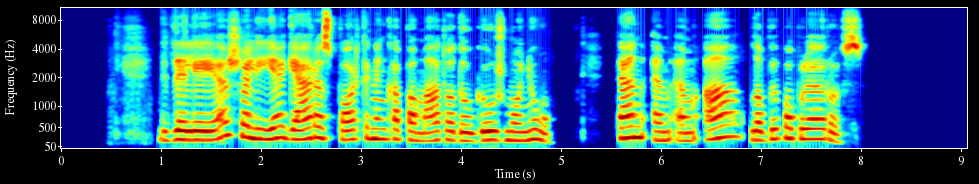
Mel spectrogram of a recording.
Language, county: Lithuanian, Vilnius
